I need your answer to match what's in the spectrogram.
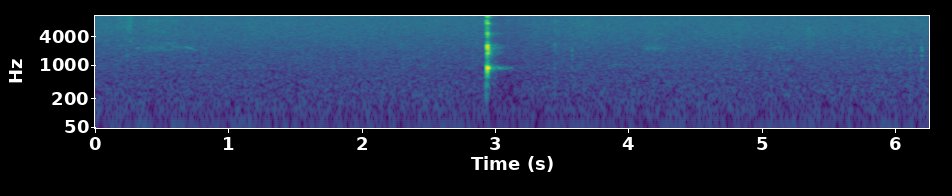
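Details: Hiccup in a 4-day-old baby boy: one brief sharp hiccup in a quiet room, with faint background hiss.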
